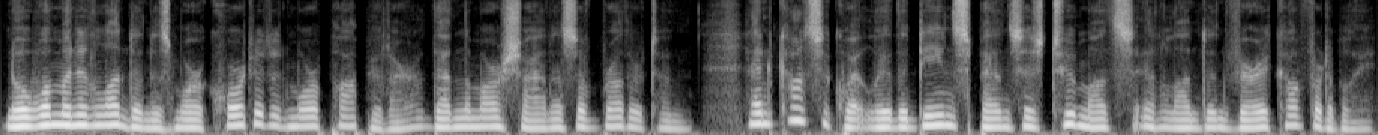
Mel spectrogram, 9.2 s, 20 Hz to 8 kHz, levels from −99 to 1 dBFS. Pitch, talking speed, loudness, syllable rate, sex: 145 Hz, 175 wpm, -19 LUFS, 5.1 syllables/s, male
